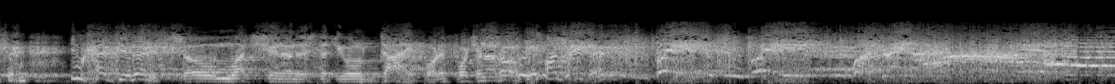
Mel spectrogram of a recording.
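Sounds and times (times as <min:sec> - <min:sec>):
laughter: 0:00.0 - 0:02.9, 0:04.7 - 0:11.1
speech: 0:01.3 - 0:08.2
man screaming: 0:06.6 - 0:11.1.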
